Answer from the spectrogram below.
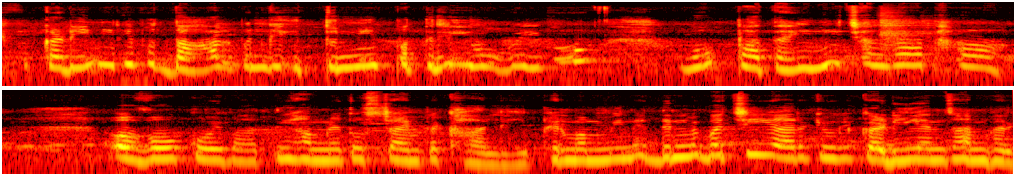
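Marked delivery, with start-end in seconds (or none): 0.0-5.2 mock dismay. Mocking mom's runny curry.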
